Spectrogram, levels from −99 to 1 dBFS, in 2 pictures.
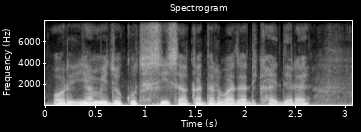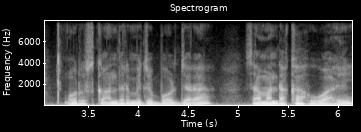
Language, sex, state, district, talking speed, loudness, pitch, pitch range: Hindi, male, Arunachal Pradesh, Longding, 215 wpm, -14 LUFS, 135 Hz, 130-140 Hz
